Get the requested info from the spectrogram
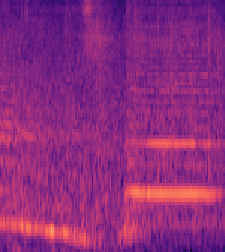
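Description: Ring announcer's amplified voice drawing out a word in one long call that slides down in pitch, followed by a long steady high held note, over crowd noise in the arena.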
